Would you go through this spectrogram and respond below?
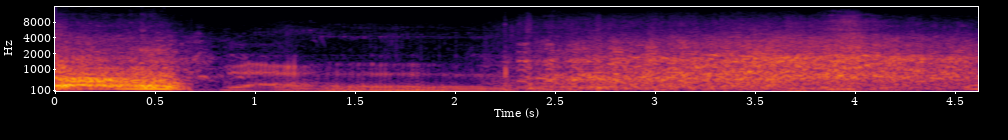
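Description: A bear lets out a loud, throaty roar that lasts well under a second, then cuts off, leaving a quieter, steady background with no distinct voices.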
